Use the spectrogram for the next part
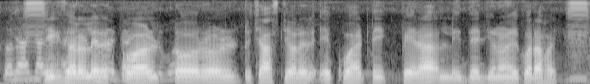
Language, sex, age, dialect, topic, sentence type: Bengali, male, 18-24, Jharkhandi, agriculture, statement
